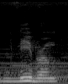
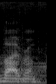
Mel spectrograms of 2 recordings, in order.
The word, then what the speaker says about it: Vibram: And actually pronounce that wrong. It's Vibram, but everybody calls it Vibram.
